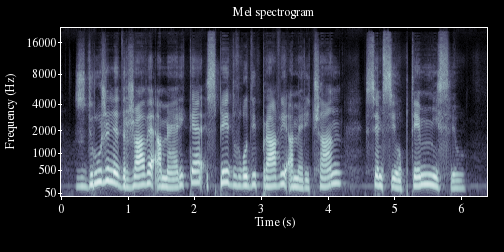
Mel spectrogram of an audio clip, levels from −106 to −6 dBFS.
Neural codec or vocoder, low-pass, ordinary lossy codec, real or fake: codec, 44.1 kHz, 2.6 kbps, SNAC; none; none; fake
